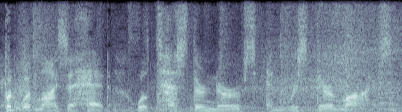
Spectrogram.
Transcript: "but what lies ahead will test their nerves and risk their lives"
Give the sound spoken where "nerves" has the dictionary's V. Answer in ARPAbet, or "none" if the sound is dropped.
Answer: V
